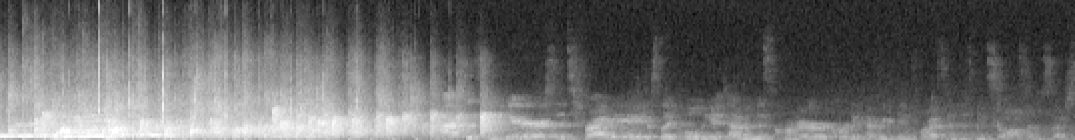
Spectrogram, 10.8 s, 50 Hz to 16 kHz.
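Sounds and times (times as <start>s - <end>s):
crowd applauding: 0.0s - 5.0s.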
